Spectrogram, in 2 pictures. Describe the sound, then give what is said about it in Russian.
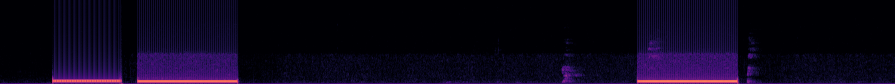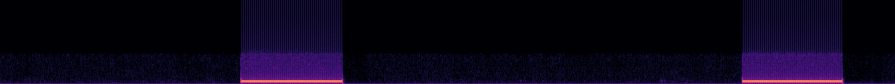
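A telephone ringback tone purrs four times while a contest winner is called live on air, each steady hum lasting about a second with long silent gaps between, and nobody picks up. A short beep comes first; no one speaks. “Так, набираем номер.”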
